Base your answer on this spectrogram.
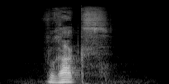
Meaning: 1. plural of Wrack 2. genitive singular of Wrack
- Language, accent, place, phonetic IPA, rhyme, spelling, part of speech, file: German, Germany, Berlin, [vʁaks], -aks, Wracks, noun, De-Wracks.ogg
